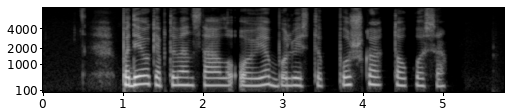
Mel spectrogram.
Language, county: Lithuanian, Marijampolė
